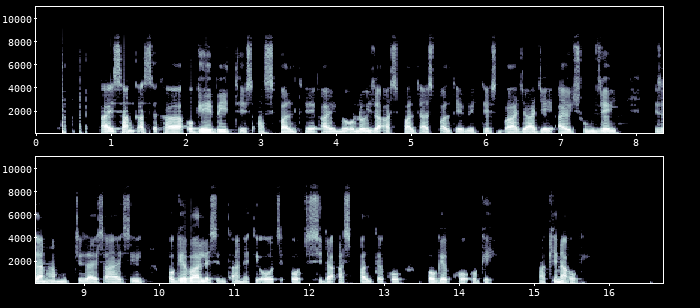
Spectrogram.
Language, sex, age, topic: Gamo, female, 18-24, government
